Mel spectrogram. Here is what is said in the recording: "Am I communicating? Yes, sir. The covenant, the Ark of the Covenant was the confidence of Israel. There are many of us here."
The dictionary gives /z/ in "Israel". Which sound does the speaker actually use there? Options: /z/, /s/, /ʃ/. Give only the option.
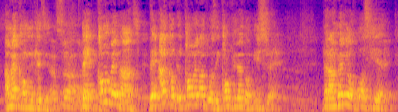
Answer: /s/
